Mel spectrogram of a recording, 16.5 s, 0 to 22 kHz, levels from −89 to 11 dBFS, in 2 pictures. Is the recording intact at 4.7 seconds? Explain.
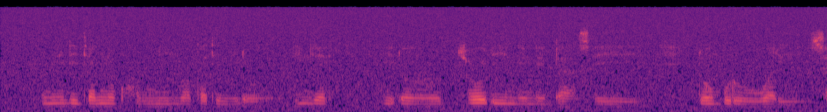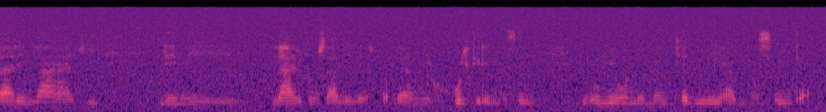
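No: low bit depth with dither runs throughout, including at 4.7 s. The speech is reduced to about 4 bits with dither, so the rounding error becomes a steady, even hiss, roughly as loud as the speech itself.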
